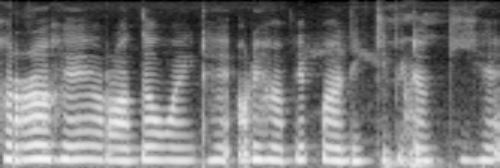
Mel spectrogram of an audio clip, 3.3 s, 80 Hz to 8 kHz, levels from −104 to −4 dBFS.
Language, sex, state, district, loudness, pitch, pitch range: Hindi, female, Bihar, Katihar, -15 LUFS, 225 Hz, 220-235 Hz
